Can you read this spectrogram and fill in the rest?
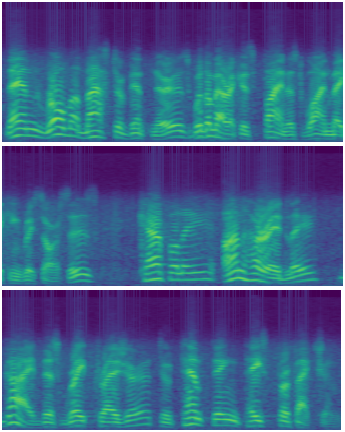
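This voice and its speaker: A man delivering a deliberate, emphatic 1940s radio sales pitch as a commercial announcer. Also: sing-song, slight background noise. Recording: muffled old radio recording.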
